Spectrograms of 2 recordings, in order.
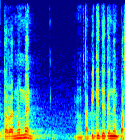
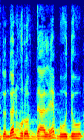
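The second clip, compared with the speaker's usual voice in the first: ordinary delivery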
